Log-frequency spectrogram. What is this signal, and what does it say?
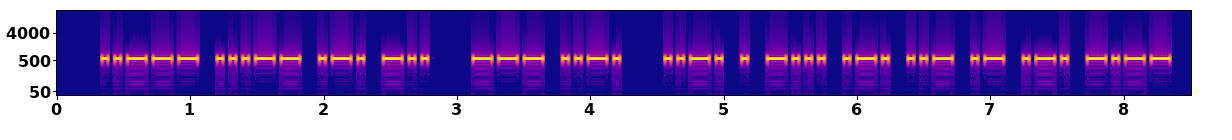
Morse code, heard as a keyed tone, about 25 wpm, 600 Hz. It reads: 23RD OF FEBRUARY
